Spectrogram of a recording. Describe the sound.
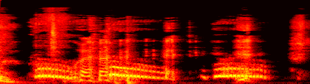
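A person imitates a pigeon's cooing with warbling, throaty vocal sounds: one long rolling coo, then a shorter one after a brief pause, and a small final sound, fairly loud.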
